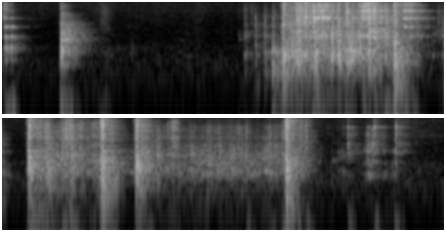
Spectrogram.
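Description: Ice cubes rattle and clink for a drink in a home kitchen, with a few sharp single clinks, then a loud scooping clatter and scattered knocks of cubes dropping into a glass.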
